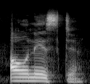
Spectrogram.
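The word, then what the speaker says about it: honest: जैसे ऑनेस्ट, HO, देखिएगा ध्यान दीजिए, H के बाद O आया है तो ऑनेस्ट बोलते हैं, ऑनेस्ट, यानी H क्या हो गया, साइलेंट हो गया, ऑनेस्ट, ईमानदार।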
